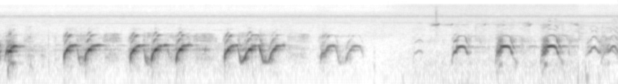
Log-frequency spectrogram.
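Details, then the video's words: Repeated hoarse, looping zebra barks come in quick runs of two or three, pause briefly, then resume in a steadier sequence. A faint continuous high hiss is present. "zebra sound - zebra noise- som da zebra - barulho da zebra"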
